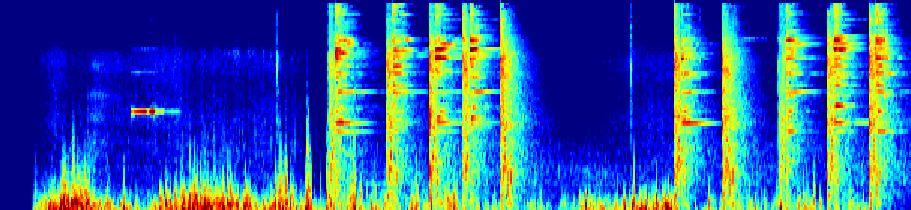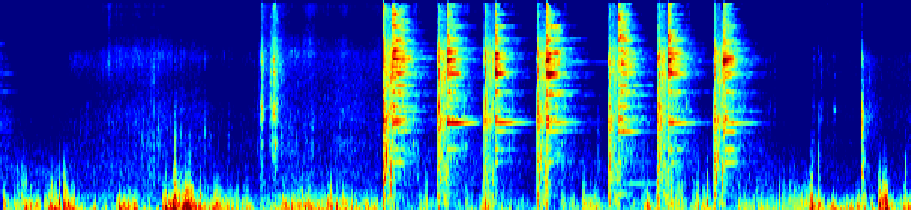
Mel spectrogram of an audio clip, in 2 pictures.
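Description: A shot timer beeps once, about two seconds in. Then three strings of quick gunshots follow, about five, five and then about ten, each shot answered by the clang of a hit steel target. The shots come from single-action revolvers and a lever-action rifle in a cowboy action shooting stage.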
